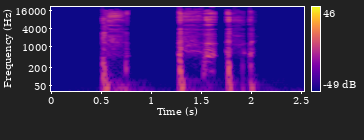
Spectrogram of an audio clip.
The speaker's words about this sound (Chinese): 当时老爷子咳嗽了好几声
